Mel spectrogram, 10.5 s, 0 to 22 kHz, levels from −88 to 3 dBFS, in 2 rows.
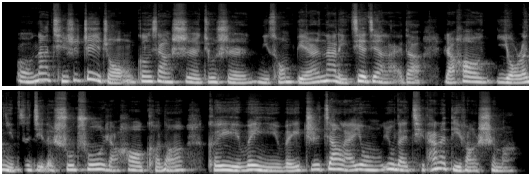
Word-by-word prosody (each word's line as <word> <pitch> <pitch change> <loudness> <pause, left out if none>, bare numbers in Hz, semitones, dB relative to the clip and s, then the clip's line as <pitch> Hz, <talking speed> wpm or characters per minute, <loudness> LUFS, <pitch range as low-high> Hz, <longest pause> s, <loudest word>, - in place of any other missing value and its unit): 哦， 220 -4 +1
那 300 +3 0
其 265 -3 -1
实 280 +3 -4
这 295 +1 +1
种 170 -7 -3
更 235 +2 +3
像 230 -3 +1
是 200 -2 -1
就 205 +3 0
是 185 -4 -2
你 185 - -2
从 200 +4 -2
别 175 -4 0
人 210 +6 +1
那 255 0 +3
里 195 -7 +1
借 240 +6 +4
鉴 220 -3 0
来 180 - -10
的， 185 - -6 0.2
然 180 - -2
后 210 0 0
有 185 -4 +1
了 185 - +1
你 210 -3 +4
自 210 +2 -4
己 195 -3 -2
的 205 - -4
输 215 +3 0
出， 230 +3 +2
然 195 -5 -3
后 195 -1 -1
可 185 -2 -6
能 200 0 -2 0.2
可 205 - +1
以 195 -3 +5
为 215 +4 +5
你 170 -3 -1
为 170 +3 -1
之 220 +4 -2
将 240 +2 +2
来 200 -3 -1
用 210 -2 +2
用 245 +1 +4
在 200 -3 +1
其 200 +2 -5
它 230 +5 0
的 275 - +1
地 220 -8 +1
方 175 -1 -3
是 195 +4 -2
吗？ 170 -1 -7
205 Hz, 300 characters per minute, -20 LUFS, 185-225 Hz, 0.2 s, 以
